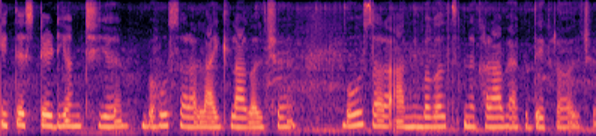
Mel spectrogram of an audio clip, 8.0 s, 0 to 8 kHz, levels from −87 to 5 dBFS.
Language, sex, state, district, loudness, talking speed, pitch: Maithili, female, Bihar, Saharsa, -17 LUFS, 160 wpm, 215 Hz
